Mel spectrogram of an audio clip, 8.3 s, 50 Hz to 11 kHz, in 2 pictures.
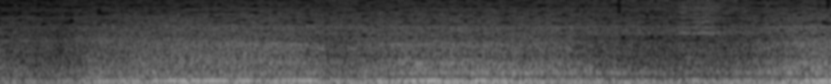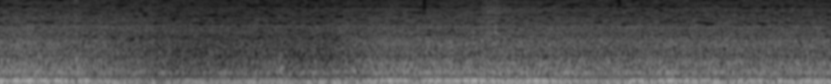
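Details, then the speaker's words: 2004 GMC Yukon Vortec engine at idle before throttle body cleaning with Berryman B12: low, uneven drone that swells and sags every second or two, a rough idle; owner hopes the cleaning will help. "n there we have kind of a rough idle see if that will help"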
